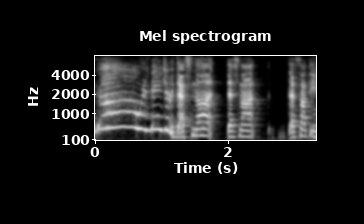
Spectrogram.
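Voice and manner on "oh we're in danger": much higher and louder, an alarmed squeal; hammed-up panicked cry of danger; mock panic. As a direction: voice the survival system freaking out. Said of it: "it's freaking our survival system out".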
